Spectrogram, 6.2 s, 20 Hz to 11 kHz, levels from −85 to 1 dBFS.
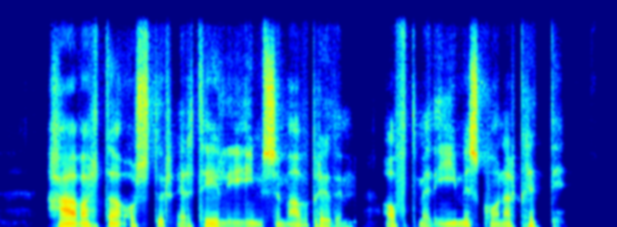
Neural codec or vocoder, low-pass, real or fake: codec, 24 kHz, 1.2 kbps, DualCodec; 9.9 kHz; fake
